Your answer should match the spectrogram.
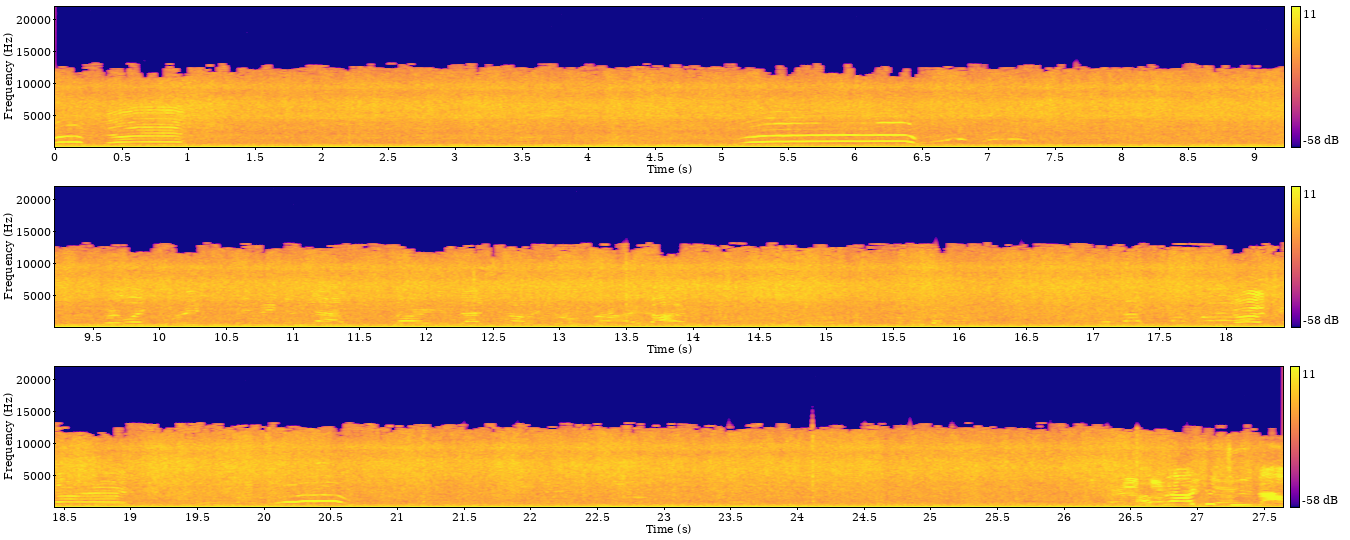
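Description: Motorboat engine running at a steady drone while towing, with water rushing past the hull. Occasional brief shouts from voices are heard, one of them held for about a second and a half about five seconds in.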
